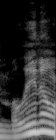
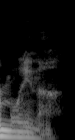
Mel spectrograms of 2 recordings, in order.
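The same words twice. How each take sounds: First: Molino with a final "oh" sound; mispronounced surname. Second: Molina with a final "ah" sound; corrected surname. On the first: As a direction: end Molino on a long o. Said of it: "I always screw that up". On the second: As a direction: end Molina on an open a. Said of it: "It's Molina?". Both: Shown as a demonstration.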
